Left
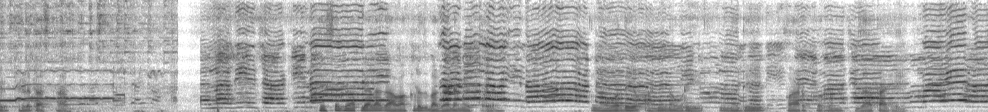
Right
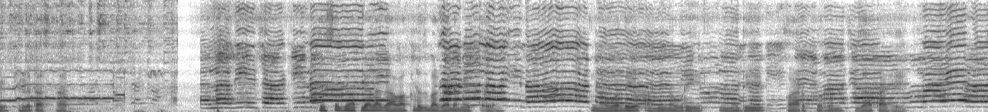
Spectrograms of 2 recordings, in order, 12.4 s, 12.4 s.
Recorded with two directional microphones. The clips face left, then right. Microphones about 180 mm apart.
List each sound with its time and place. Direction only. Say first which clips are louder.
2.5 s child singing: right 3 dB; 40° right (ahead or behind)
4.9 s speech: right 3 dB; 15° right (ahead or behind)
5.5 s child singing: right 3 dB; 45° right (ahead or behind)
8.6 s music: right 4 dB; 45° right (ahead or behind)
11.1 s cat: right 3 dB; 45° right (ahead or behind)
